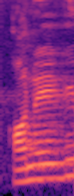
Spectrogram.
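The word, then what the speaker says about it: honorary: ऑनरेरी poet, यहाँ H silent है, और से पोएट की बात हो रहा है तो इसका यहाँ पे एन का प्रयोग हुआ।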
